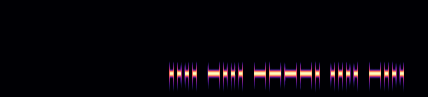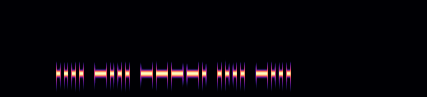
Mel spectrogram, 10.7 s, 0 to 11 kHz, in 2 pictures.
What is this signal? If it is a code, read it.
Morse code, heard as a keyed tone, about 25 wpm, 700 Hz. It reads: HB9HB HB9HB
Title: DXCC-100 Call Signs - 5 Characters - Repeated 2x - 25wpm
